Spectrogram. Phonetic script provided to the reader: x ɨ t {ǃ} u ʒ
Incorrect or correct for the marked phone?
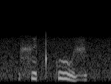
incorrect: k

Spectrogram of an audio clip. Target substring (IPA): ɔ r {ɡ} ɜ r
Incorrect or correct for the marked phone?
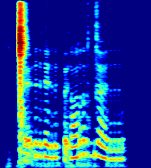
correct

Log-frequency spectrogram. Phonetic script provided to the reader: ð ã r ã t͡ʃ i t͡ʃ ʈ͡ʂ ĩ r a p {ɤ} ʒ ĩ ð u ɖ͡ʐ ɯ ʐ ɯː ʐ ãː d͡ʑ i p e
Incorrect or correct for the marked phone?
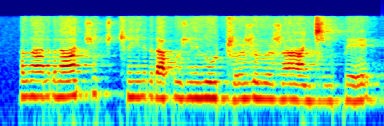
incorrect: ɯ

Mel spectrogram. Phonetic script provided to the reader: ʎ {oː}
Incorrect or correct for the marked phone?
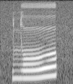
correct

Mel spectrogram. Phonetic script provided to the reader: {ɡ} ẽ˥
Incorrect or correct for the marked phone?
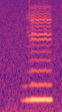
correct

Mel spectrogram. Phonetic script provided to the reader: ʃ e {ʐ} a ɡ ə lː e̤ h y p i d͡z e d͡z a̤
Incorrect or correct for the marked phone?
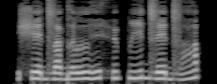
incorrect: d͡z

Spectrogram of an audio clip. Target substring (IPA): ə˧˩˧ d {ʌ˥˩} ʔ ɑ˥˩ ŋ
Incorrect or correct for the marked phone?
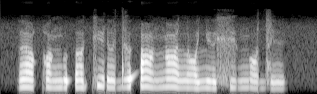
incorrect: ə˥˩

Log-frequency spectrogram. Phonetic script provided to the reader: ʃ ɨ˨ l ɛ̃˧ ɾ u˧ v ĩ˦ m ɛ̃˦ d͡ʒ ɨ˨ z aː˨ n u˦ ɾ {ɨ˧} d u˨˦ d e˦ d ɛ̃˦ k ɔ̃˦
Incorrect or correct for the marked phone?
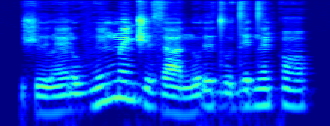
correct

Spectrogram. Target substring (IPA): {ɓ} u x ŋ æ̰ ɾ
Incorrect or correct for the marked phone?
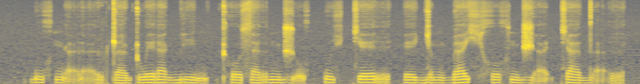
correct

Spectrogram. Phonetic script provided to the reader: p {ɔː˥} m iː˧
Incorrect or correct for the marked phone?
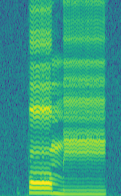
correct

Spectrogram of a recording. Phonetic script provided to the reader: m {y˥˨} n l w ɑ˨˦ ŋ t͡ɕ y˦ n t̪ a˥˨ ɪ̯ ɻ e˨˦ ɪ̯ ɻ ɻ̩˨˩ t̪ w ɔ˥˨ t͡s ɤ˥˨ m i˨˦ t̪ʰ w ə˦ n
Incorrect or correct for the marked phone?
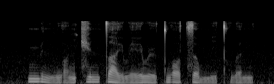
correct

